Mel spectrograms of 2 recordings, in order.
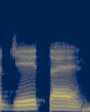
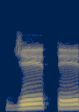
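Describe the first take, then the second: First: ਜੇ ਤੈ with 'tai' on an open 'eh'; correct open ending. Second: ਜੇ ਤੇ with 'te' on a close 'ay'; wrong closed ending. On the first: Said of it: "ਜੇ ਤੇ ਨਹੀਂ ਪੜ੍ਹਨਾ". (ਜੇ ਤੈ ਦਲਾਵਾਂ ਨਾਲ) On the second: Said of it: "ਨਹੀਂ ਪੜ੍ਹਨਾ". (ਜੇ ਤੇ ਇੱਕ ਲਾਂ ਨਾਲ) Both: Shown as a demonstration.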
